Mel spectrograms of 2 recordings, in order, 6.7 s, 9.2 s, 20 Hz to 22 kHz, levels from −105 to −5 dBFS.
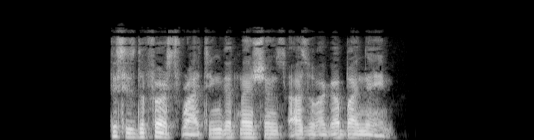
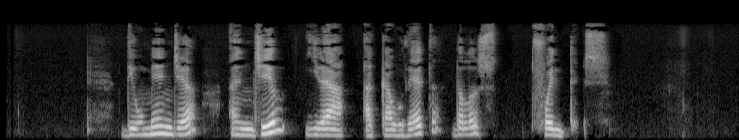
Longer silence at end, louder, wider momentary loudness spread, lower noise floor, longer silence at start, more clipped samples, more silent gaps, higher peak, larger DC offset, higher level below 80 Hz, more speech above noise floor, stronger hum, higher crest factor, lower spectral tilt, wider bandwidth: first, 1.8 s vs 1.65 s; first, -21 LUFS vs -28 LUFS; second, 5 LU vs 19 LU; first, under -90 dBFS vs -77 dBFS; first, 1.4 s vs 1.1 s; neither; neither; first, -4 dBFS vs -8 dBFS; neither; first, -58 dBFS vs -84 dBFS; first, over 70 dB vs 50 dB; neither; about the same, 18 dB vs 22 dB; about the same, -5 dB/octave vs -5 dB/octave; second, 9.6 kHz vs 11.5 kHz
